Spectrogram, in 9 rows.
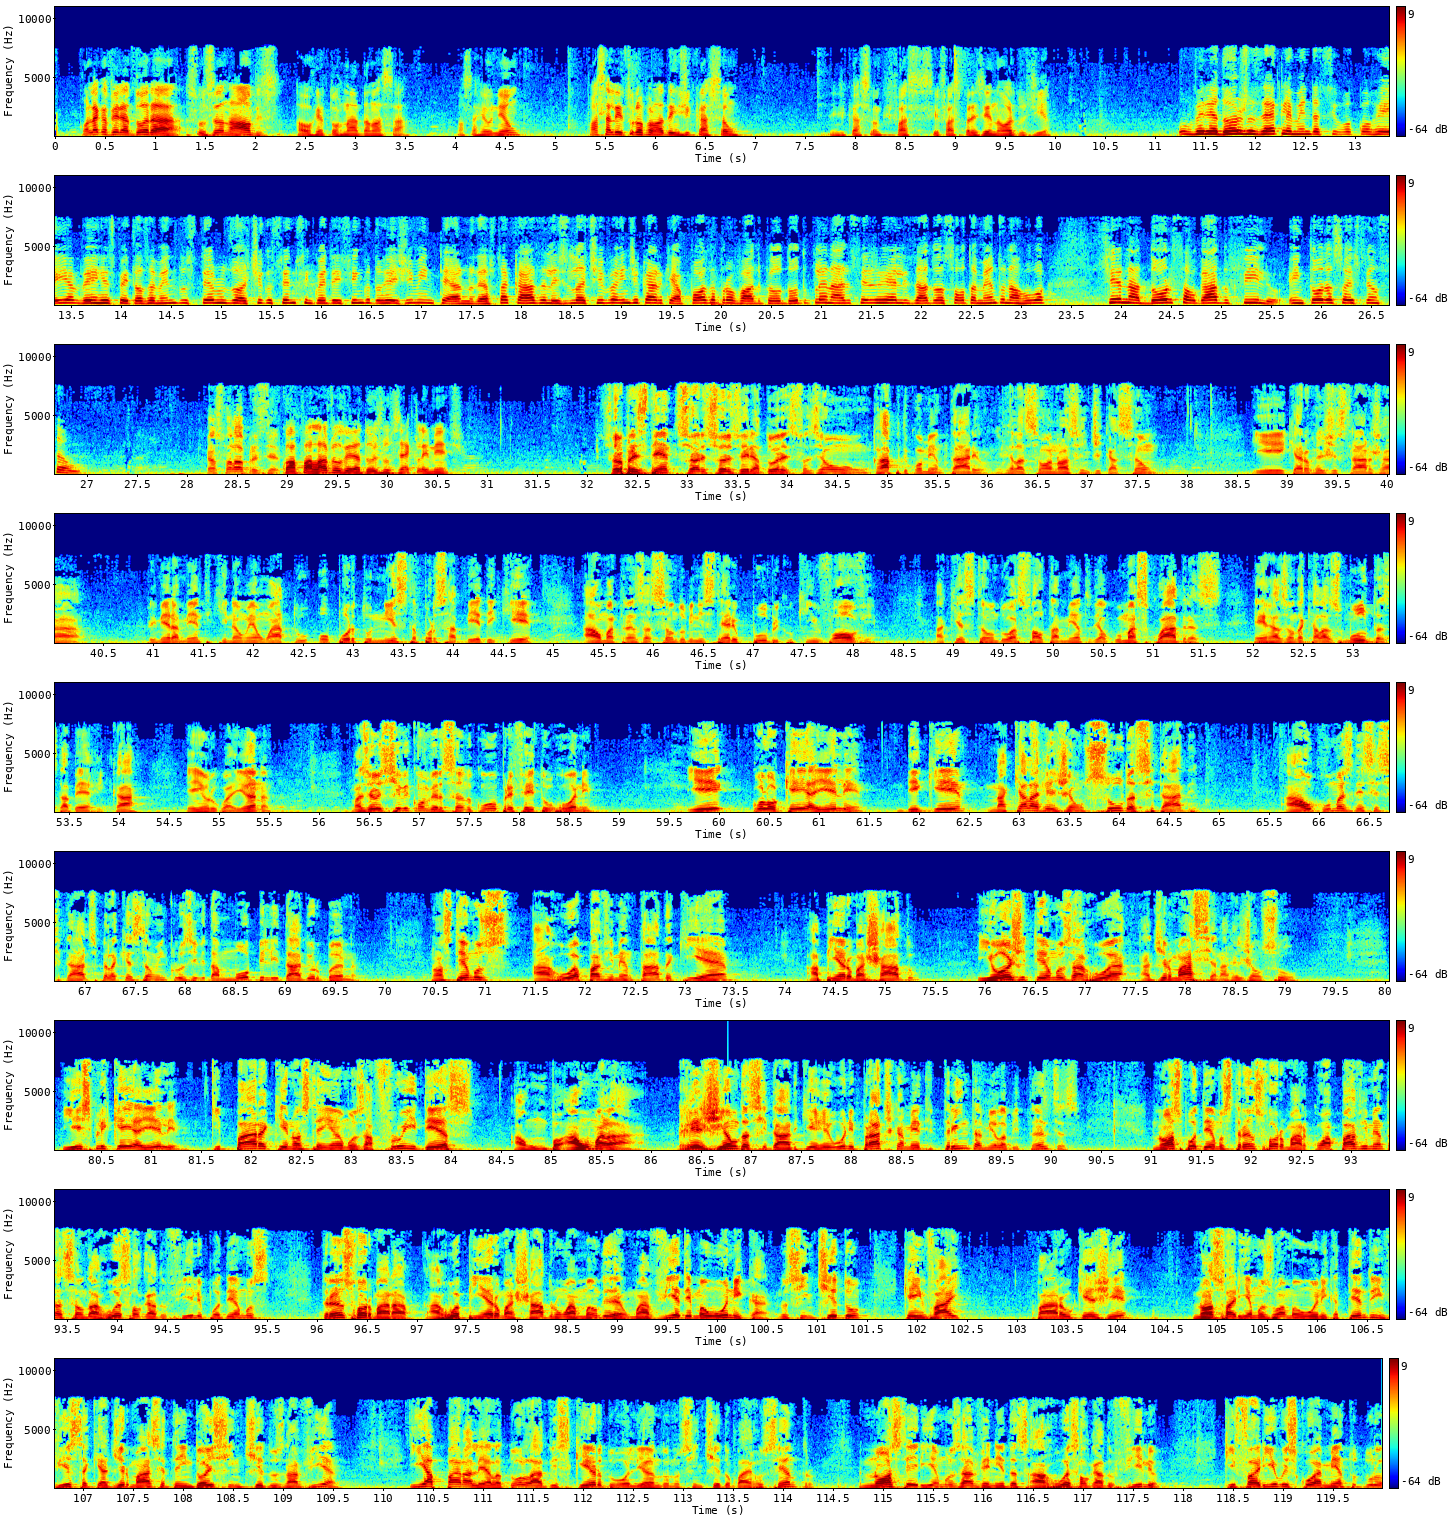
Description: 12/11 - Reunião Ordinária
